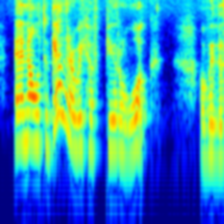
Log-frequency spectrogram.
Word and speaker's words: пирог: And the last new word for today is пирог.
